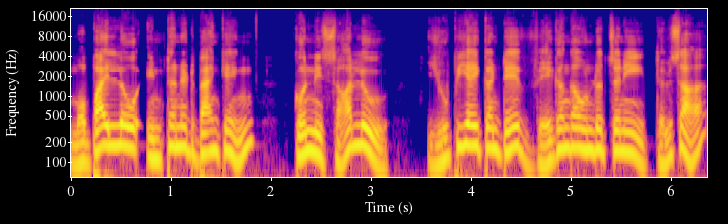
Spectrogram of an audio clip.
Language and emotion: Telugu, surprised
